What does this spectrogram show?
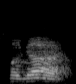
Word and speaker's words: Vaghareli: I'm not, you know, if you're busy making your, how do you pronounce it? Vaghareli. Vaghareli, yeah.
